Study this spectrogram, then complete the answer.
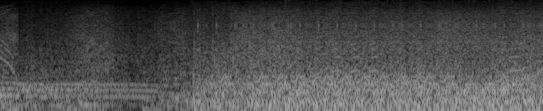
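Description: An energy weapon buzzes as it fires.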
